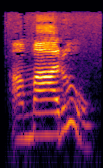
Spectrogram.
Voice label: gujarati our; અમારું [ameāreum]

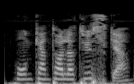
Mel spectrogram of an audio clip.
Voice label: swedish she can speak German

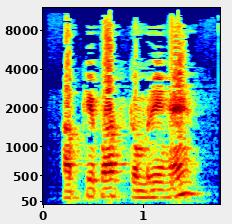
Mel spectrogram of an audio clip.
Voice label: Do you have rooms available, hindi

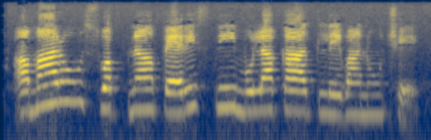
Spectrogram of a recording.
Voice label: gujarati our dream is to visit Paris

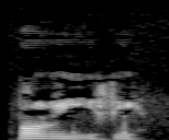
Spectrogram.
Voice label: police, finnish

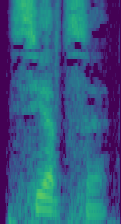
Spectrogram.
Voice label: russian heart

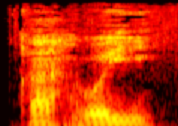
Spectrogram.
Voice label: "brown", Dari

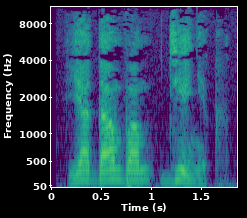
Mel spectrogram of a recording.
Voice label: russian I will give you money

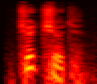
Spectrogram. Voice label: russian Just a little

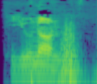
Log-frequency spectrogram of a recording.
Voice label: Greece, dari

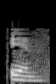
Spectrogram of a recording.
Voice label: icelandic but

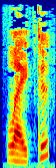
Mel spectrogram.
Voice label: portuguese milk

